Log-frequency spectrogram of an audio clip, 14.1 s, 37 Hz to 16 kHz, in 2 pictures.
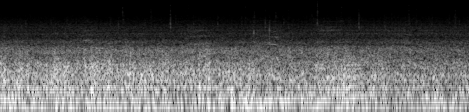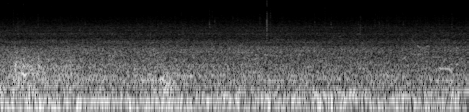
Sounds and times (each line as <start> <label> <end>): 0.0 rain 14.0
0.0 Thunder 8.2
